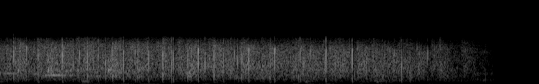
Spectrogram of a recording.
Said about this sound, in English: got a special cheer there.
